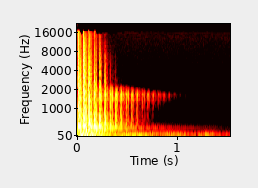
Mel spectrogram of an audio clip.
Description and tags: Hits from a contact mic instrument with 2 rubber bands and 2 springs.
